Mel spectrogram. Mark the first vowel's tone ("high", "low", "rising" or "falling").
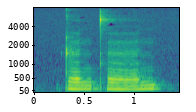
low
